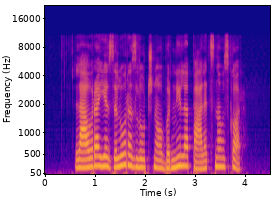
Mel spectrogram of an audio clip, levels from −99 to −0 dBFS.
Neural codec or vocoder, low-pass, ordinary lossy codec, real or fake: codec, 24 kHz, 3.1 kbps, DualCodec; 10.8 kHz; none; fake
